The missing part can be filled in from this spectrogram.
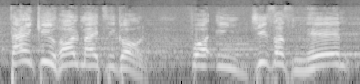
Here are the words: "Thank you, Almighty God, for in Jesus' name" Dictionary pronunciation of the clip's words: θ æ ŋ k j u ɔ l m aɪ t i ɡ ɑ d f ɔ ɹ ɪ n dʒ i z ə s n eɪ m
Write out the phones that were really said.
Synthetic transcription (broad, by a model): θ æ ŋ k j u ɔ l m aɪ t i ɡ ɑ d f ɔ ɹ ɪ n dʒ i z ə s n eɪ m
